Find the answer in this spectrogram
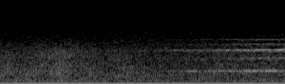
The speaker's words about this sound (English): Look, there's a train running along the railway line down there. It looks just like a toy one. It's going to Beckton. See, there's the station. It's stopping there. It really does look like a toy train. Now it's off again.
